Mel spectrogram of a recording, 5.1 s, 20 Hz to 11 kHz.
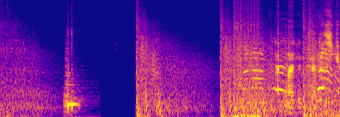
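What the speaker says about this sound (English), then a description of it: "I think it's a German MG that's making the whoopee cushion noise" A German machine gun firing in the Close Combat 5 video game, a harsh rattling burst, a pause, then sustained chattering gunfire amid other battle noise.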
